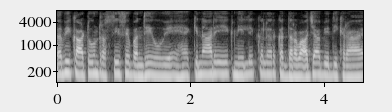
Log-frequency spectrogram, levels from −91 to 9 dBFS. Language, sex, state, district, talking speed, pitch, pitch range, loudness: Hindi, male, Haryana, Charkhi Dadri, 220 wpm, 165 Hz, 155-175 Hz, -16 LUFS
